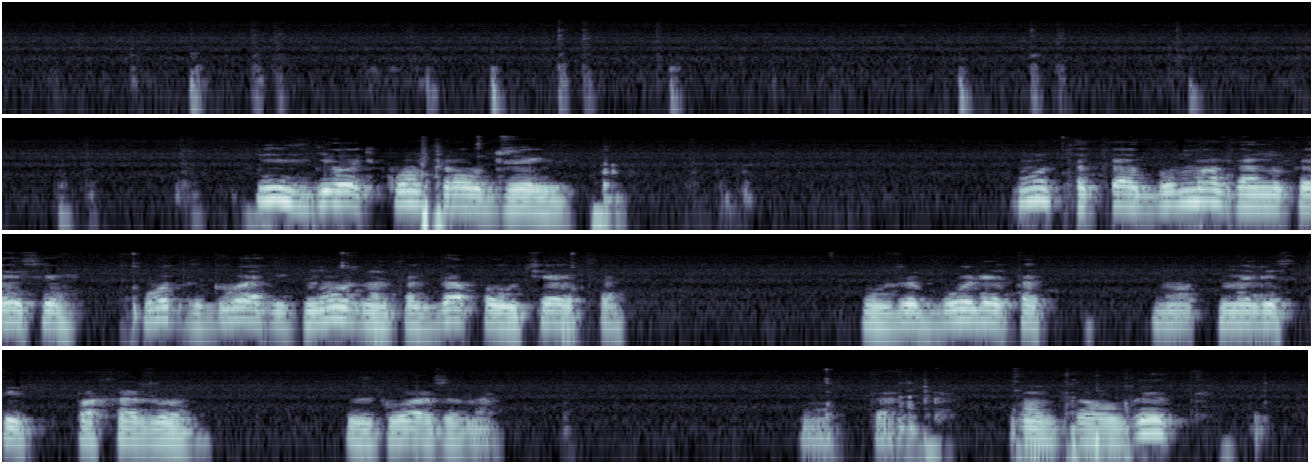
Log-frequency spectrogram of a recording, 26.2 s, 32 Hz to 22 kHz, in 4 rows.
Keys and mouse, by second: 1.2 shift+click, 2.7 shift+click, 5.0 shift+click, 7.0 middle click, 11.7-12.7 right drag, 13.7-14.9 middle drag, 16.0-23.7 middle drag.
